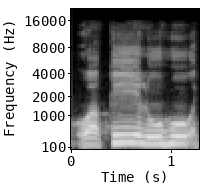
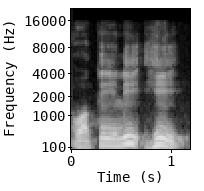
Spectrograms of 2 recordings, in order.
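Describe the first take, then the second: First: The vowel after the l is 'u'. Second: The vowel after the l is 'i'. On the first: "dan dhammah" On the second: "huruf lam dibaca kasrah"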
